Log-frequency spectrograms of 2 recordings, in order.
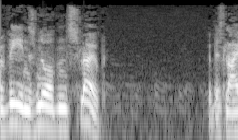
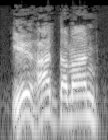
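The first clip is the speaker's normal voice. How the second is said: bellowing; 6 semitones higher than usual. A narrator's reading. Scottish sergeant to faltering men, bellow. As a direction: back up the officer's order. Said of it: "the Scottish sergeant bellowed".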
